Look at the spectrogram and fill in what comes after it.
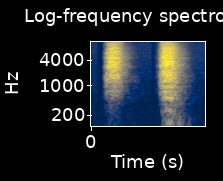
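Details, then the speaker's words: Vocal imitation of the heart murmur of valve stenosis (narrowed heart valve), in a heart-physiology lesson: two breathy whooshing bursts mimicking the harsh murmur. "Una estenosis es cuando en este caso, cualquiera de las 4 válvulas, si tenemos un tamaño de sí, esa se va a reducir."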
